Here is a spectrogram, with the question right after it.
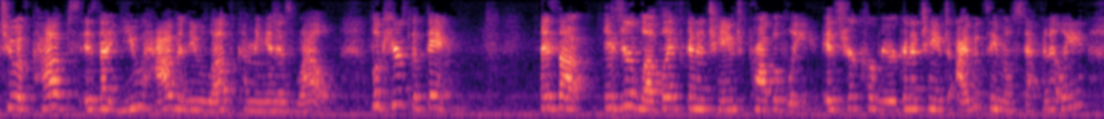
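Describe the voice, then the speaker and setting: Noticeable background noise and audible room echo accompany the voice of a woman. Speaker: tarot reader. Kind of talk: tarot reading monologue. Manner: fast; animated.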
